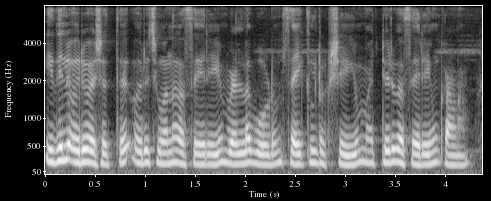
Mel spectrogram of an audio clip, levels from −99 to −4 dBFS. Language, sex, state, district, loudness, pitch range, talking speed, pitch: Malayalam, female, Kerala, Kollam, -16 LUFS, 185-210 Hz, 180 wpm, 200 Hz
